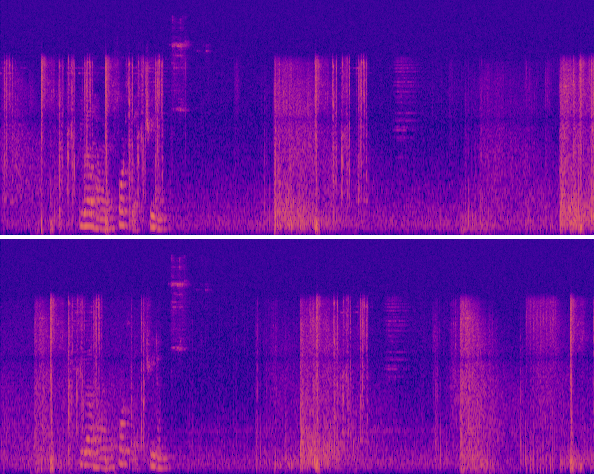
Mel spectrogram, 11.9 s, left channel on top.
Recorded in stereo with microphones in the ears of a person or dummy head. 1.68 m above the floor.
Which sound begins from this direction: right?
Keys jangling, at 3.4 s.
